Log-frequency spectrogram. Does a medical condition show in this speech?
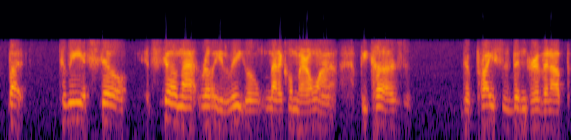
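Yes: cerebral palsy; able to speak.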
